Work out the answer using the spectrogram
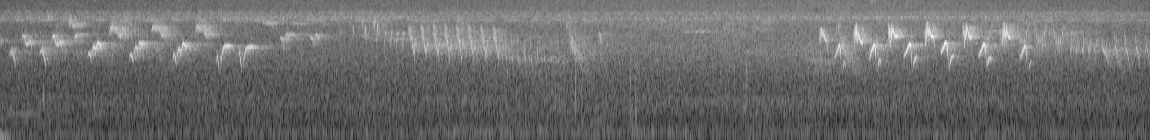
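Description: Songbird singing: a bout of quick, repeated down-slurred notes, then a fast trill, then another bout of the slurred notes about eight seconds in, over faint steady outdoor background.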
